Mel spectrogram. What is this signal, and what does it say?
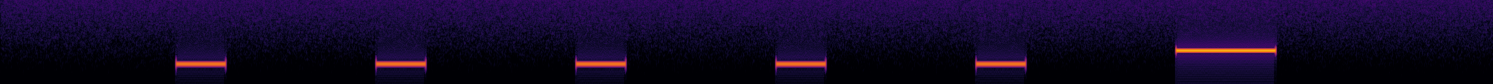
Radio time signal (five pips and a higher one, as on Chinese radio), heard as pips.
